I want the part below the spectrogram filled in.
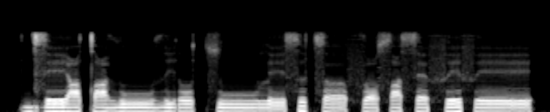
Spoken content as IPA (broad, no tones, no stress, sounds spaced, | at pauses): d͡z eː tˤ u ð uː ð i ɾ o t͡s uː l e s ɯ t͡s ʌː f o sˤ i s ɛ f e f eː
